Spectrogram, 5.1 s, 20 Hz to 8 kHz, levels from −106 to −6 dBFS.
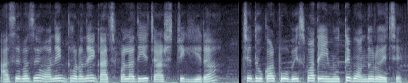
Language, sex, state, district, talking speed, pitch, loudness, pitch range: Bengali, female, West Bengal, Jhargram, 190 wpm, 230 Hz, -19 LUFS, 210-245 Hz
